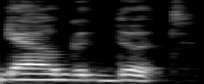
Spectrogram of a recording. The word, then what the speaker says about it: Gal Gadot: You know the actual way to pronounce her name is Gal Gadot. Gal Gadot. Like, it's like... You gotta pronounce the T.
